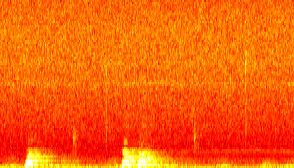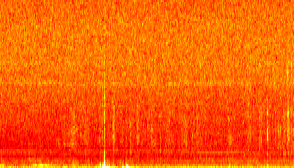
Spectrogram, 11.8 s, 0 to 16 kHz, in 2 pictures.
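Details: Great Dane puppies at Puppy Hill on the evening of 19 February 2019: two short, harsh barks or yips about two seconds apart, a fainter one near four seconds, then a sharp knock around eight seconds over a steady low hum.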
